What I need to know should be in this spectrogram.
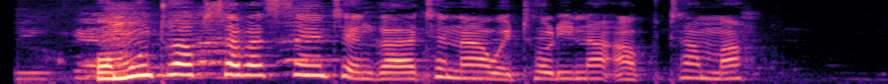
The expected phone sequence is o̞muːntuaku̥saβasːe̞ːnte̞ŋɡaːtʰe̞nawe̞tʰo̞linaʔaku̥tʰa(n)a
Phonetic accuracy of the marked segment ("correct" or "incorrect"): incorrect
